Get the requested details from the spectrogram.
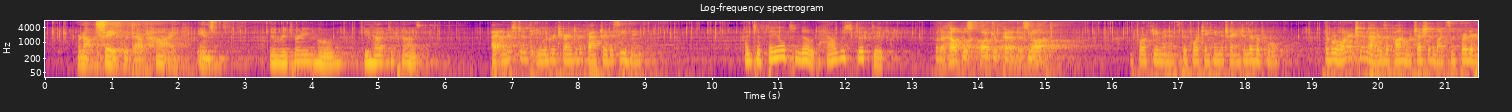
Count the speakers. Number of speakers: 5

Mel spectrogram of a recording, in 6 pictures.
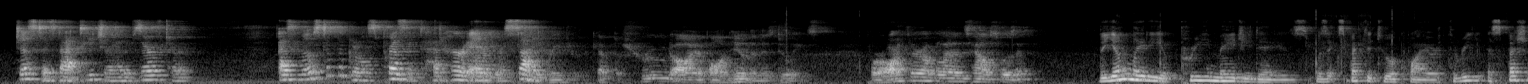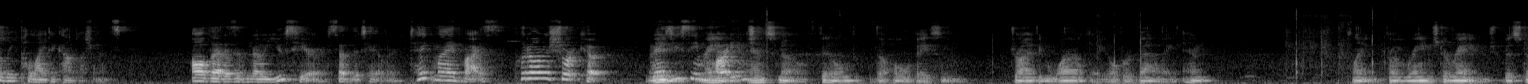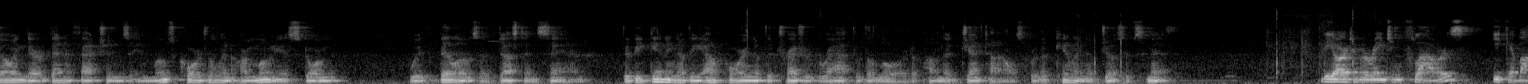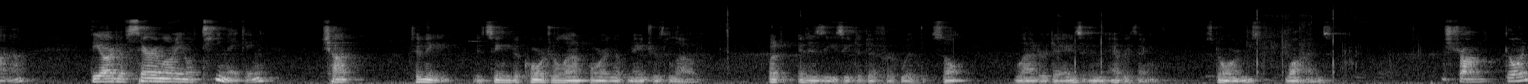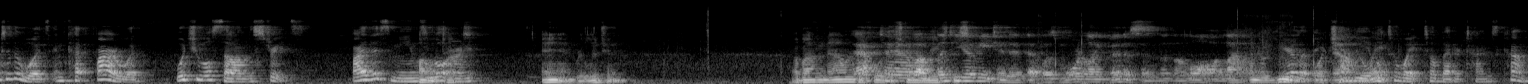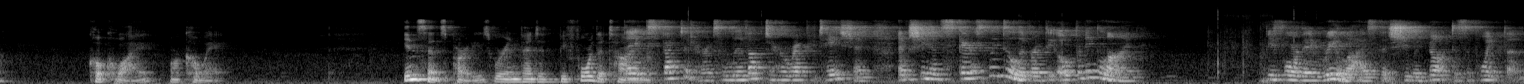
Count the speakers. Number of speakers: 5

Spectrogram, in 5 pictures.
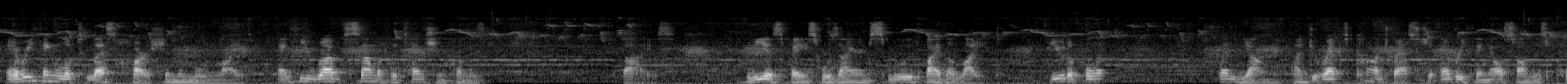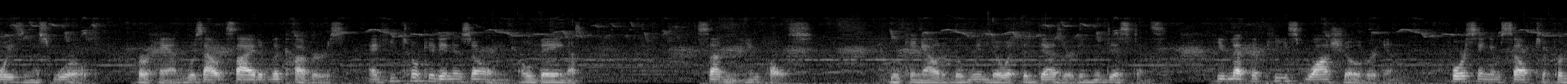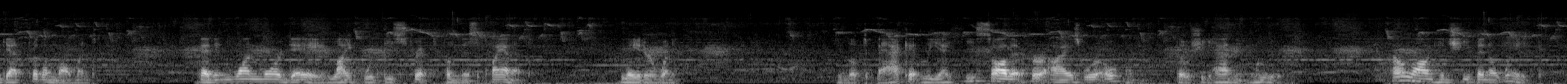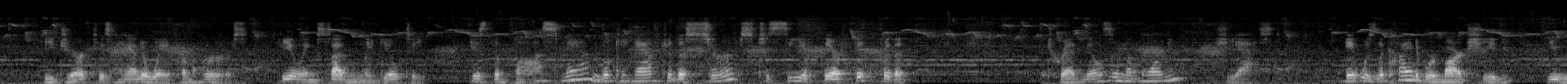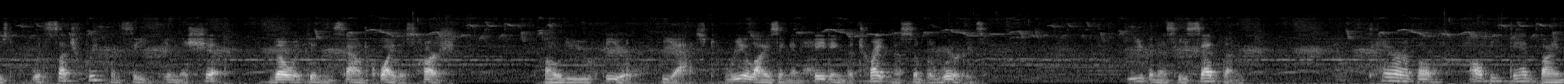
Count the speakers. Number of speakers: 1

